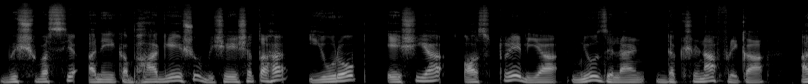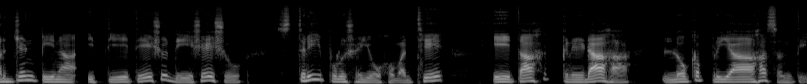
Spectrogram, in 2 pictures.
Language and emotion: Sanskrit, neutral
